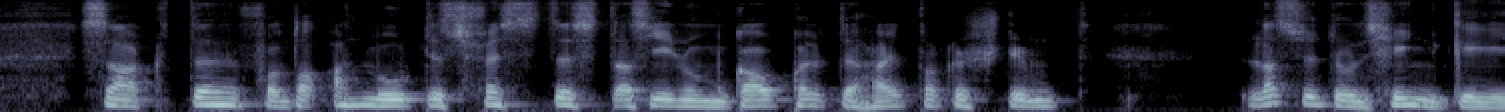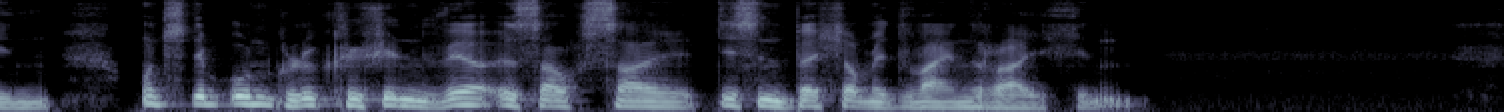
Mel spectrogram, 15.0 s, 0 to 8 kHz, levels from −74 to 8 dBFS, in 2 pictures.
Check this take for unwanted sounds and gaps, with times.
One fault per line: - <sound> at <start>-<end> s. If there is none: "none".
none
